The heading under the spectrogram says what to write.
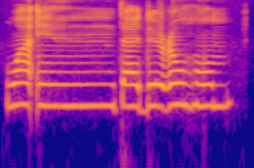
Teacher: وَقْرًا وَإِن، کلمت وَإِن کے آخری میں نون ساکن ہے، پھر حرف التا ہے کلمت تدعوہم، تا حروف الاخفاء میں سے ہے، لہذا ہمیں یہ حکم کو غنہ کے ساتھ ادا کرنا ہے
